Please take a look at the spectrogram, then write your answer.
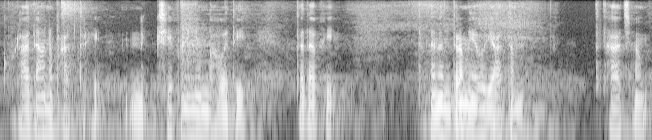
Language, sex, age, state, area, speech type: Sanskrit, male, 18-30, Uttarakhand, rural, spontaneous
